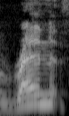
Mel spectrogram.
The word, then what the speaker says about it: Wren: the LA area the ren Theater which is spelled w-r-e-n the Wren theater presents Hollywood nerd nights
